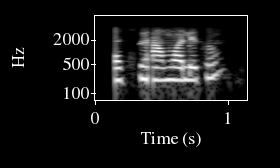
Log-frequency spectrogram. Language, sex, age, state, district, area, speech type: Urdu, male, 30-45, Telangana, Hyderabad, urban, conversation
